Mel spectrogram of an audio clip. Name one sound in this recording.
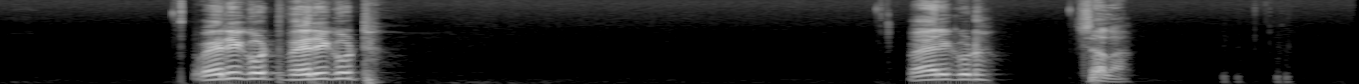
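A young man speaks clearly into a clip-on microphone in short bursts.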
